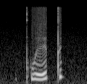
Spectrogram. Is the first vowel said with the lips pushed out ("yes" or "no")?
no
